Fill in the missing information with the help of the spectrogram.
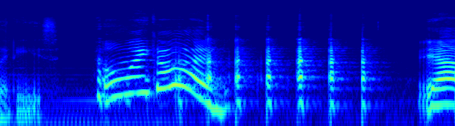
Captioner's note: chuckles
